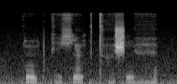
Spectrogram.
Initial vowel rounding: rounded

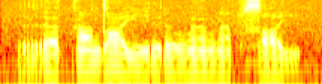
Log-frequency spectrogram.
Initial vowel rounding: unrounded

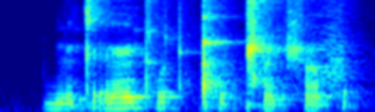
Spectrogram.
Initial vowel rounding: unrounded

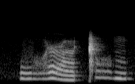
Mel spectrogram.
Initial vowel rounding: rounded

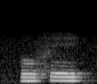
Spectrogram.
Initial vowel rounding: rounded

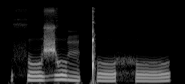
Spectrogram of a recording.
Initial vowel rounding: rounded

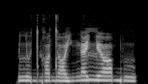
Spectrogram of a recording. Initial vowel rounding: rounded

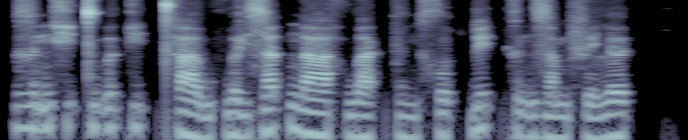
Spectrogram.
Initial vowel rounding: unrounded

